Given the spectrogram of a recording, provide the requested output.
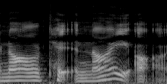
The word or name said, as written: naalte' naaya'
